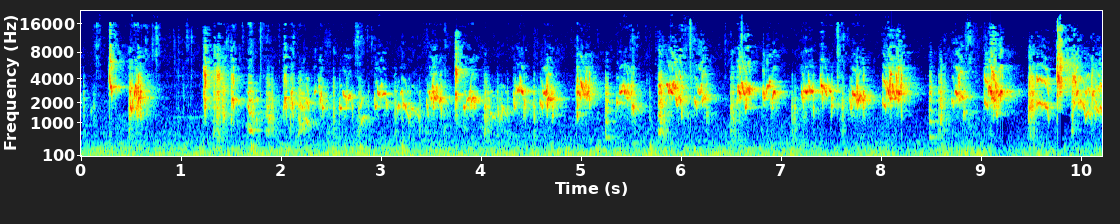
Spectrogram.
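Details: Budgie chirping: a series of short squawky notes repeated roughly every half second, forming a rhythmic chatter, with quieter chirps behind.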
